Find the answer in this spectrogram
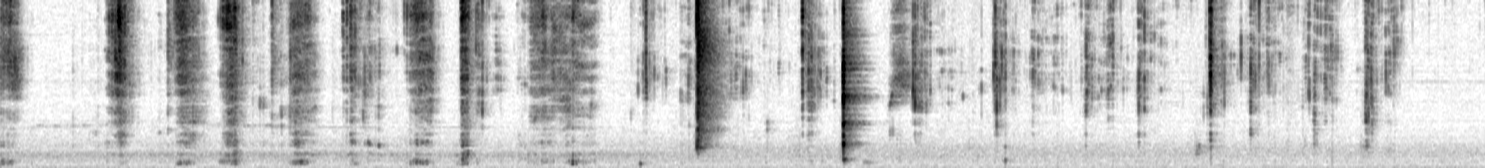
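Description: Close-mic chewing of soft, soggy noodles, an irregular string of short wet mouth sounds. Two sharper clicks stand out about halfway through.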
